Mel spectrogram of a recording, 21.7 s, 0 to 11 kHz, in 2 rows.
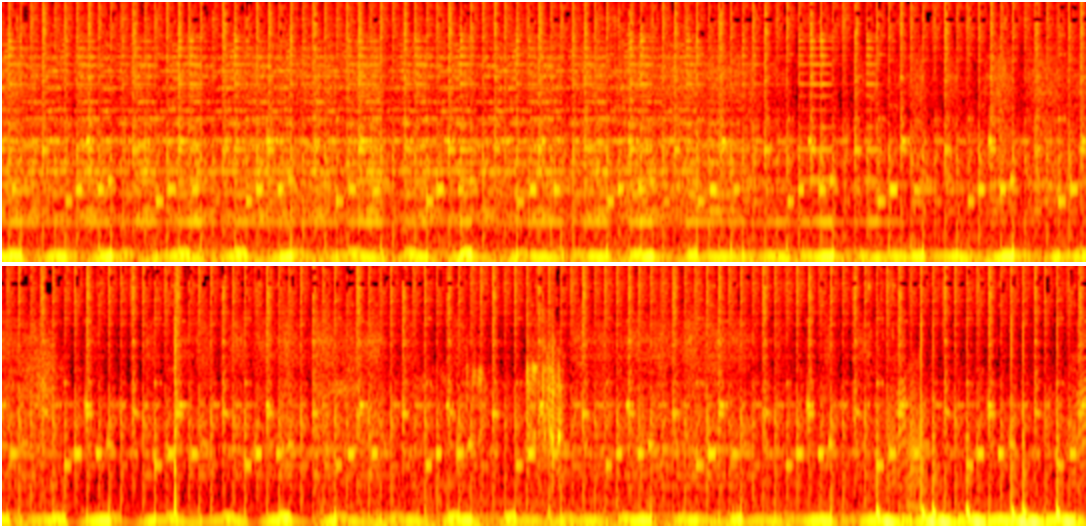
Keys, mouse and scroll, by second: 0.0 click, 2.9 click, 6.0 click, 7.7-9.0 drag, 9.9 click, 16.1 super+w, 19.4 click, 19.6 click.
